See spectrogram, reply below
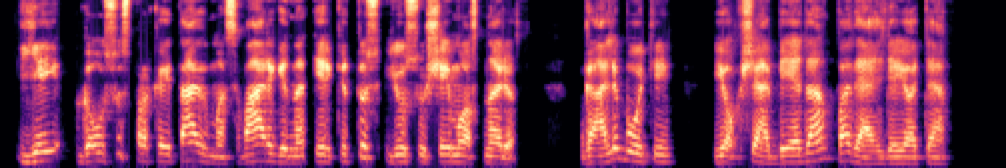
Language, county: Lithuanian, Utena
